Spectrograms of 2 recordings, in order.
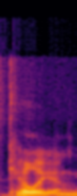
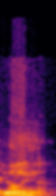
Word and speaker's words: Cillian: I believe it's Killian because he's Irish. Killian. It's Killian. It's spelled with a C though.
